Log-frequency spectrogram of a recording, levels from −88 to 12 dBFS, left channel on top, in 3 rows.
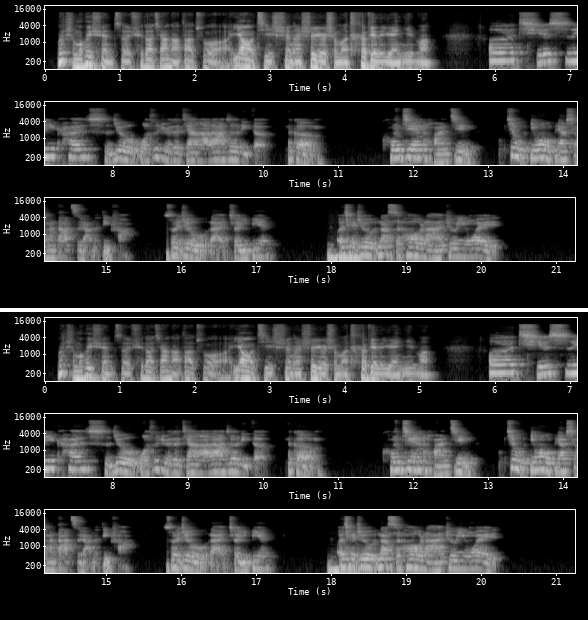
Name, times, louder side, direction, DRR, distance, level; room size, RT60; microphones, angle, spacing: voice 1, 0.2-5.2 18.0-18.4, left 3 dB, 85° left, 0.7 m, -20 dB
voice 2, 5.9-10.1 10.3-10.8 11.6-12.9 13.3-15.4 15.8-17.2 18.1-20.2, right 1 dB, ahead, 0.8 m, -24 dB
5.9 x 2.4 x 2.8 m
head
